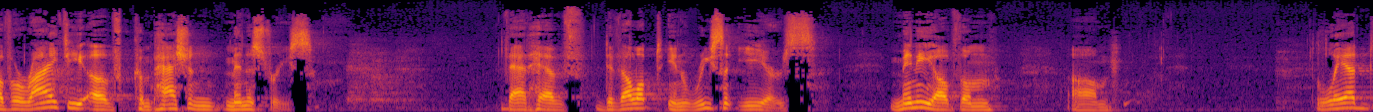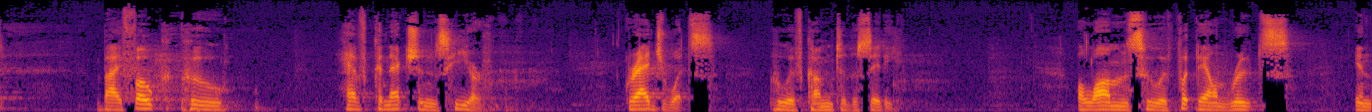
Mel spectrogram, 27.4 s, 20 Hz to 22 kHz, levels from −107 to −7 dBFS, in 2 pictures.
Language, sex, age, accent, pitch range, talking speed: English, male, 60-79, American, 110-130 Hz, 80 wpm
